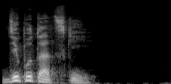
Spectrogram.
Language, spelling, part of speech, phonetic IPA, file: Russian, депутатский, adjective, [dʲɪpʊˈtat͡skʲɪj], Ru-депутатский.ogg
- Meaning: deputy, delegate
